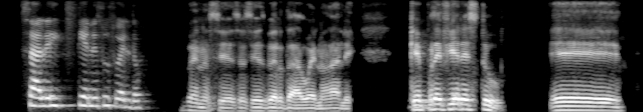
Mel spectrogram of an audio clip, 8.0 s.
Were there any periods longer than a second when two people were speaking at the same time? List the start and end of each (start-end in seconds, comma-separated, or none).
none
